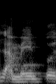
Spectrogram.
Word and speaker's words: lamento: y sin lamentó entonces lamento es una palabra grave porque es útil su mayor fuerza de voz ya está en la sílaba men que es la penúltima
